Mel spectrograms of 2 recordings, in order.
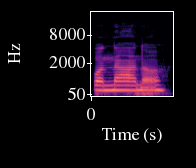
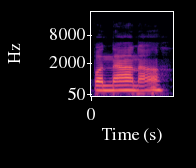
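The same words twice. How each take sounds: No difference in how they are said.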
